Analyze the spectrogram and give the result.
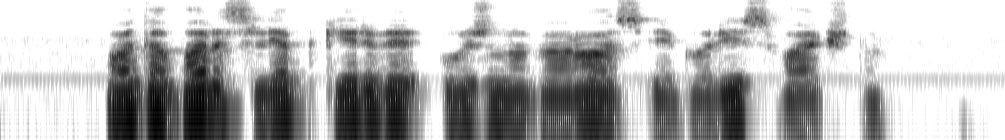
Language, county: Lithuanian, Šiauliai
